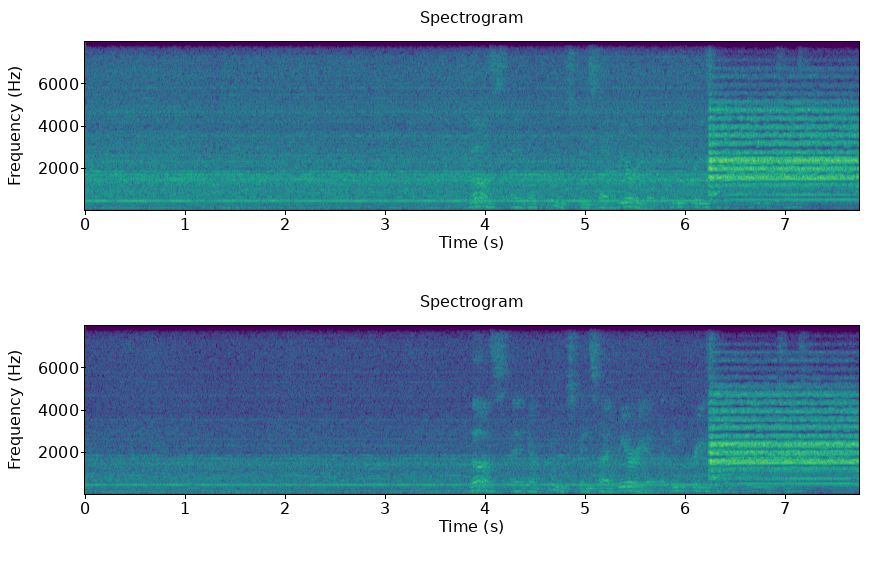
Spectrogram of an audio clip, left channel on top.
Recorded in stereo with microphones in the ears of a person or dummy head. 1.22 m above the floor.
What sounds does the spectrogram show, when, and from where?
3.8 s a man speaking: 45° left (ahead or behind), 4 m
6.2 s an alarm: 20° left (ahead or behind), 0.9 m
